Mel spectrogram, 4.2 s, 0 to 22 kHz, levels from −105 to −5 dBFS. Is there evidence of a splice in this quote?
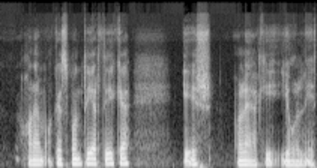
no; 0 cuts

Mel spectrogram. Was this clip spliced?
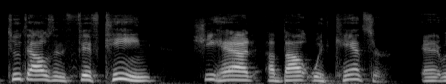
no; 0 cuts

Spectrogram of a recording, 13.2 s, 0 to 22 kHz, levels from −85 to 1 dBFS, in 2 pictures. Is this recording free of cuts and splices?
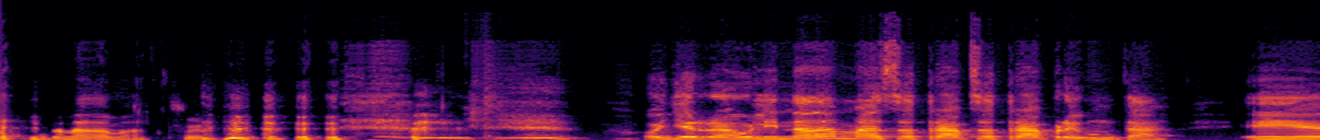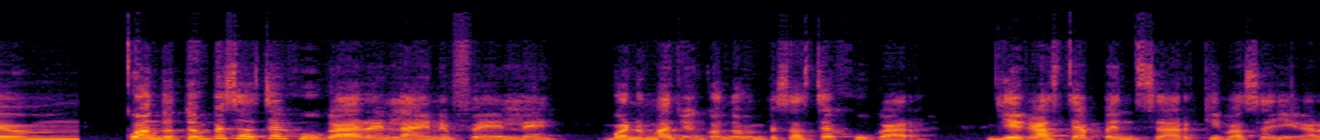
no; 1 cut; at 4.8 s

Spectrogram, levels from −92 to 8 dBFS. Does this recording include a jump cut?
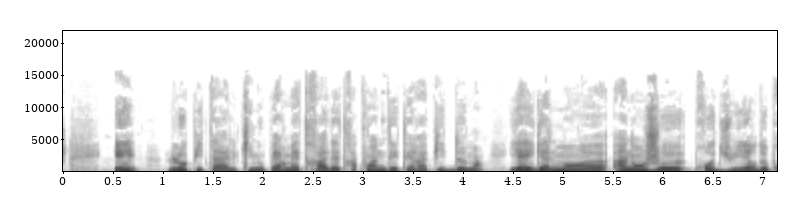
yes; 3 cuts; at 2.9 s, 4.3 s, 6.2 s

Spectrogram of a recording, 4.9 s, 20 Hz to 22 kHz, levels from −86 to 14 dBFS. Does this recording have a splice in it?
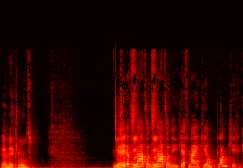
yes; 2 cuts; at 3.0 s, 3.7 s

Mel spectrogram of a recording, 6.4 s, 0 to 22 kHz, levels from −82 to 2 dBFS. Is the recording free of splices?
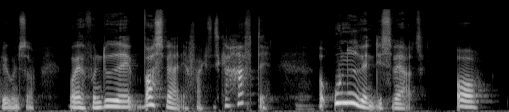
yes; 0 cuts

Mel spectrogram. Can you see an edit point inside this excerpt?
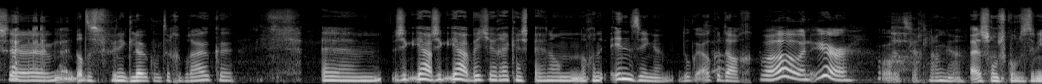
yes; 4 cuts; at 4.3 s, 5.3 s, 6.1 s, 8.9 s

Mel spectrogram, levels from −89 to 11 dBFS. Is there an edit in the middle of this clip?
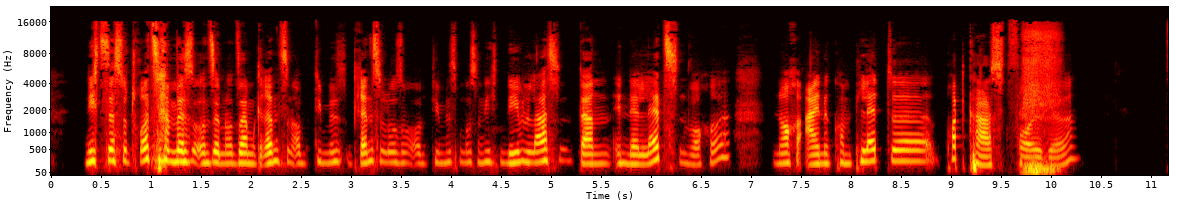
no; 0 cuts

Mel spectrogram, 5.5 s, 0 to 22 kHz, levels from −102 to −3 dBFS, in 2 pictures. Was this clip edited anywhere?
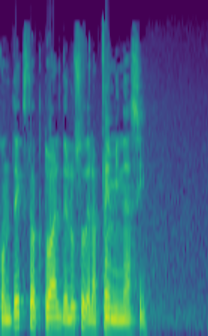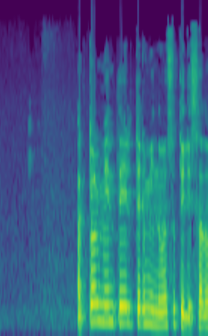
yes; 1 cut; at 1.3 s

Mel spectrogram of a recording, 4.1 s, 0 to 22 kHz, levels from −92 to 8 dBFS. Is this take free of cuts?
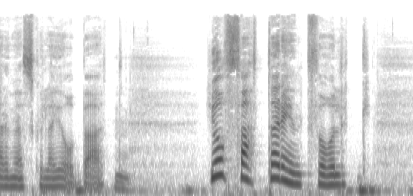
no; 1 cut; at 3.1 s

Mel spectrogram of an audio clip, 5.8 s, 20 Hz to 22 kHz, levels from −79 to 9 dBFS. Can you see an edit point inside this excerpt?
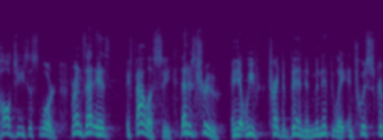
yes; 2 cuts; at 2.9 s, 3.4 s

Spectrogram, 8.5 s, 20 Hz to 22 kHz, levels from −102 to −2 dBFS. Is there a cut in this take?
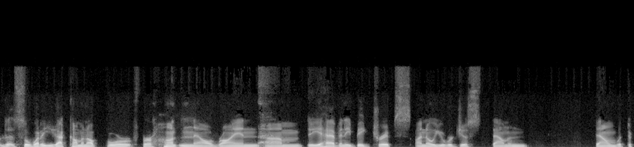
no; 0 cuts

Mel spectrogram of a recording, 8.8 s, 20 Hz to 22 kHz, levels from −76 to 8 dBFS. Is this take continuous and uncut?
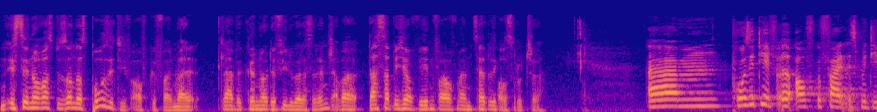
no; 3 cuts; at 3.3 s, 3.6 s, 5.0 s

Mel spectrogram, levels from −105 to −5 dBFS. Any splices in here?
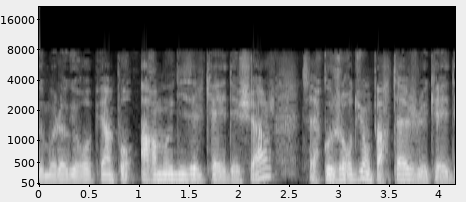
no; 0 cuts

